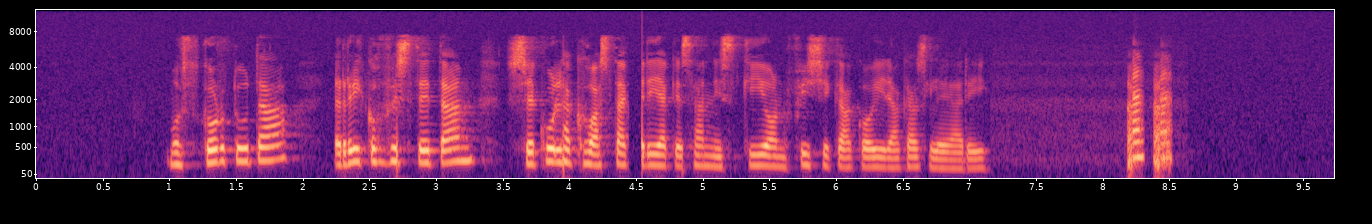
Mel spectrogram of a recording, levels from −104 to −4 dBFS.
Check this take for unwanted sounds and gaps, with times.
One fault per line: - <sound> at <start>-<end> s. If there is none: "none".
- dropout at 4.4-4.5 s
- laugh at 8.2-8.5 s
